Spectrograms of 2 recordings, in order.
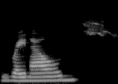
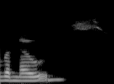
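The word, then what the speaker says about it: Raynaud's: Um I if anyone's familiar with reods or renodes depending on how people pronounce it um I just have horrible circulation.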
